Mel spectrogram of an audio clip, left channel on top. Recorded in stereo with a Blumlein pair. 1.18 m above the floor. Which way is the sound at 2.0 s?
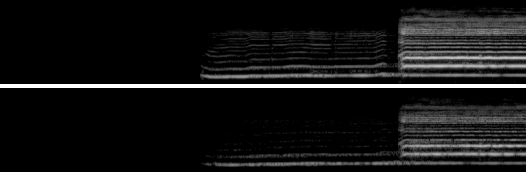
50° left.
